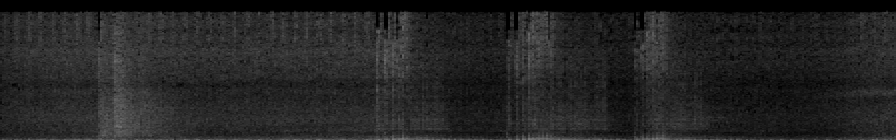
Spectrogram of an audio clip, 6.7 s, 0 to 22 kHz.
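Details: Honda Beat FI scooter on centre stand: hesitation up to 40 km/h, short uneven stuttering revs; fuel pressure 45 psi at idle is normal (40–50 psi), yet stutter persists; TPS sensor and fuel pump filter being checked.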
